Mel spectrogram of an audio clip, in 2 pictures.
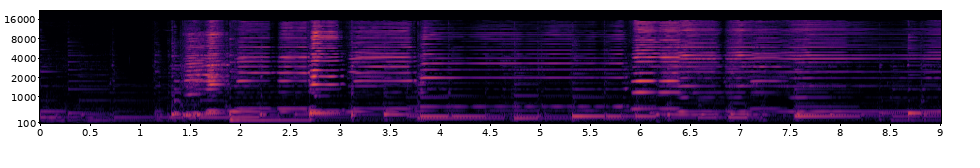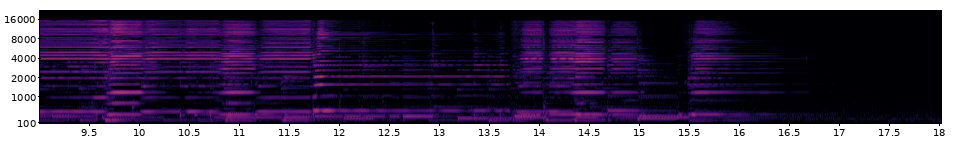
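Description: Harmonica played over strummed ukulele chords, a closing instrumental break to the song, dying away near the end.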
